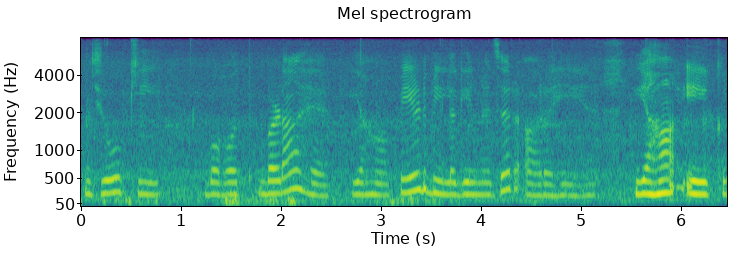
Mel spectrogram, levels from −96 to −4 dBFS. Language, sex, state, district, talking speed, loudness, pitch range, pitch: Hindi, female, Bihar, Saran, 160 wpm, -18 LUFS, 205-230 Hz, 215 Hz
